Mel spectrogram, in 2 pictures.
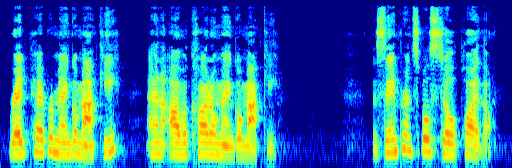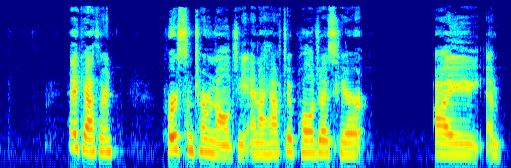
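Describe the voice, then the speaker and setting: A woman's voice: on the high side, fairly bright tone. Chatty Canadian woman hosting a cooking stream. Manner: chatty and apologetic, greets viewers by name. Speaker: cooking show host. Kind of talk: live-streamed cooking demonstration. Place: home kitchen.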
